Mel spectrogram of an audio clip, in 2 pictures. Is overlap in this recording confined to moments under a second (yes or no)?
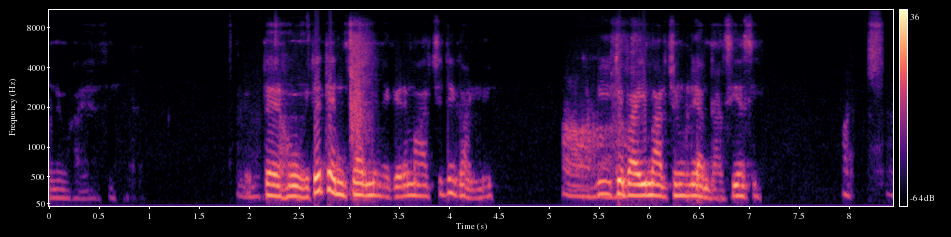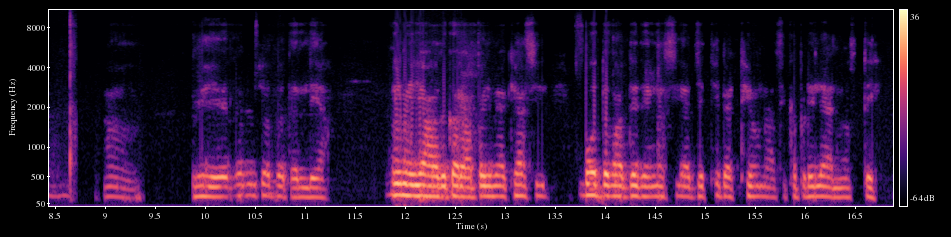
yes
